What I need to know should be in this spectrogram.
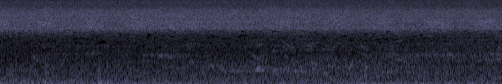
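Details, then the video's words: Summer cicada chorus over a school playground, a steady shrill hiss-like drone without pauses, and only faint low murmurs in the background. "한 여름 운동장에서 매미가 울고 있다 - 여름의 소리, 학교 종소리, 매미 울음소리"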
